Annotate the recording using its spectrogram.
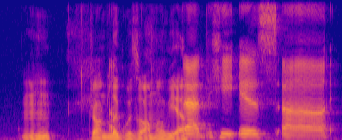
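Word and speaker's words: John Leguizamo: Yeah, she is u Mirael Madrial and you can obviously hear John Leuisamo and that's how it's pronounced. Mhm. John Luisamo.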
